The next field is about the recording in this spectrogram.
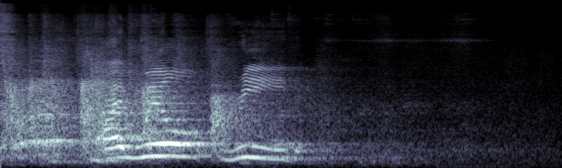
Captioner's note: applause continues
